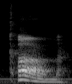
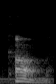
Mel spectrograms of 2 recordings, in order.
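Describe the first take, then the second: First: "Come" said loud, drawn out and suggestive. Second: Said in the usual way. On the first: Retold or imitated. Mimicking how Arnold's "Come" sounded, loud and suggestive. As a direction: lean hard on "Come", loud and innuendo-laden. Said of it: "it sounded like". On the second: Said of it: "instead of".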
